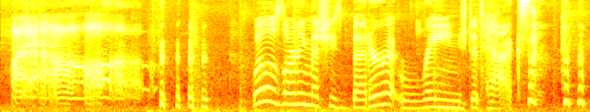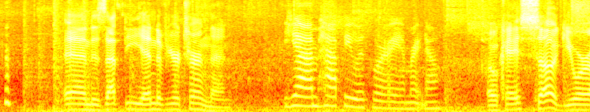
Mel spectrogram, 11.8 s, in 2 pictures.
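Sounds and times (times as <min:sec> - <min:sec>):
voice imitating giant rat's death scream: 0:00.0 - 0:01.7
laughter: 0:00.1 - 0:02.3, 0:05.2 - 0:06.1
speech: 0:01.6 - 0:11.8.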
